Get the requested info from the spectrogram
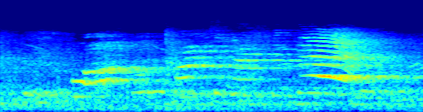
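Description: A child's high voice calling out twice, the second call the loudest and dropping in pitch at its end, over a murmur of people in a stone hall.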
